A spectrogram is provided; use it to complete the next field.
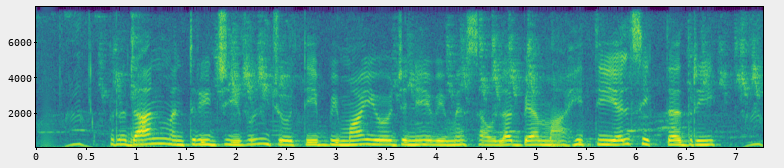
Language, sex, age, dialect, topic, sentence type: Kannada, male, 18-24, Dharwad Kannada, banking, question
